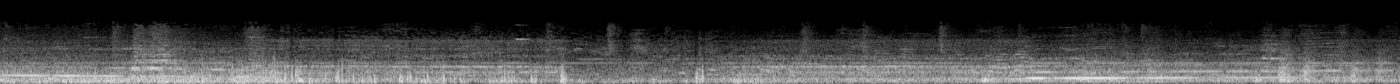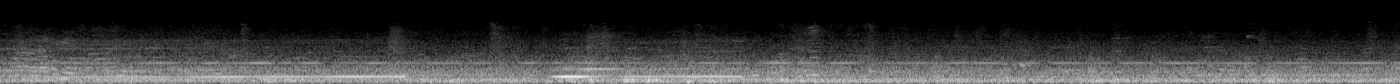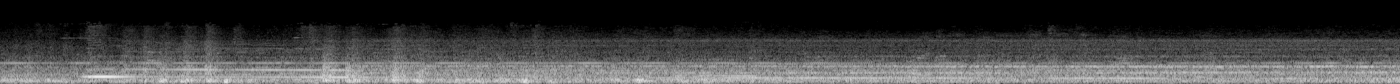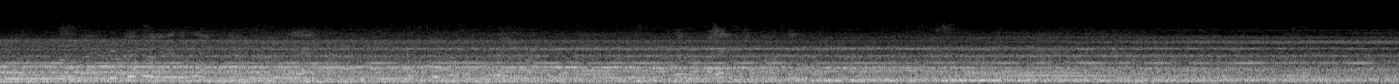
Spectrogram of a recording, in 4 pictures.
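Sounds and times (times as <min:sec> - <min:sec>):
train running rumble: 0:00.0 - 0:55.9.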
